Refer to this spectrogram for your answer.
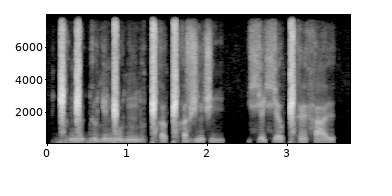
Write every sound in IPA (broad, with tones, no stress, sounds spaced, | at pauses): ɡ͡ǁ ɘ˩˧ ʊ̯ ŋ͡ǁ ɘ˩ ɡ͡b ɘ˥ ʊ̯ ʎ ɛ˩˧ ŋ͡ǁ o˩ ʎ õ˩˧ ʎ o˥ ǁʰ ɐ˧ ʊ̯ ǁʰ ɐ˥ z ʒ ĩ˧˥ ʃ i˩ | ç ɛ˧ ç ɛ˧˥ ʊ̯ ǁʰ ɛ̃˥ h a˧ ɪ̯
